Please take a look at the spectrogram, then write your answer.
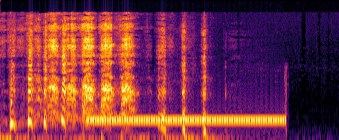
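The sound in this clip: Ringing tone of an outgoing telephone call going unanswered: one steady, mid-pitched tone of about two seconds that cuts off abruptly into silence, with short bursts of laughter before and over it.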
